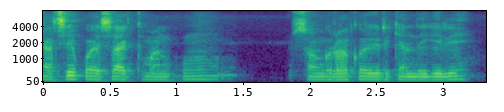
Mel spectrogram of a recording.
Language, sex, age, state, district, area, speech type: Odia, male, 45-60, Odisha, Bargarh, urban, spontaneous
